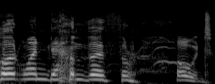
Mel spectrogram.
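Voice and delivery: high, loud, drawn-out, stretched-out holler. Speaker recounting what they yelled in the moment, retelling a yell. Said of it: "And I just yell I yell".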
